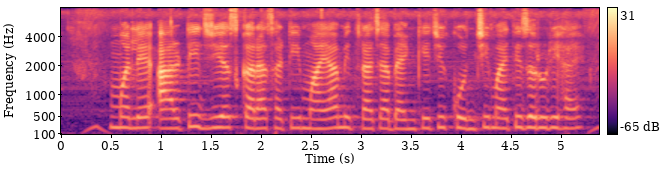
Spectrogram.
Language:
Marathi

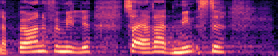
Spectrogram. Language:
Danish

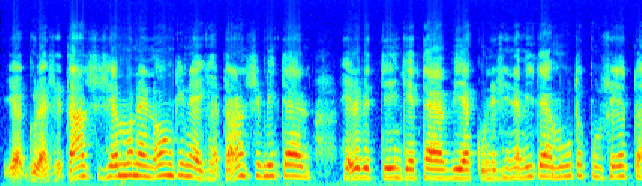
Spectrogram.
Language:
Finnish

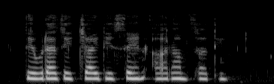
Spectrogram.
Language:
Pashto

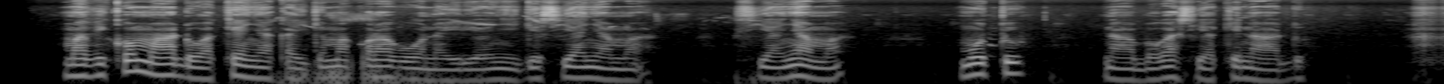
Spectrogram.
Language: Kikuyu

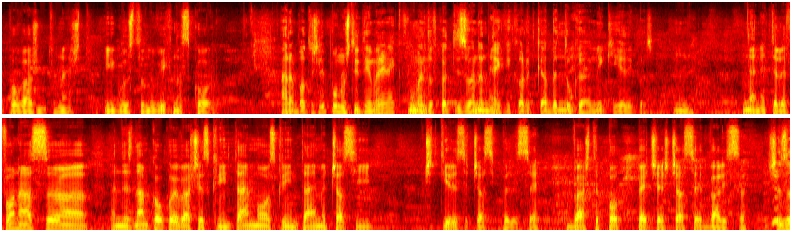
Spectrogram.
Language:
Bulgarian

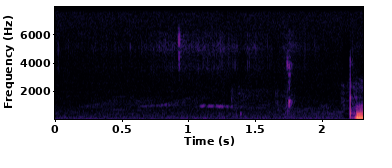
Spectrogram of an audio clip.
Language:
Assamese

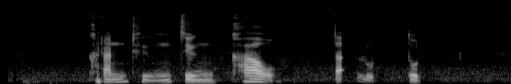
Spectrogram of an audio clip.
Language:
Thai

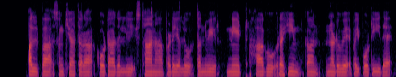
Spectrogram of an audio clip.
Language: Kannada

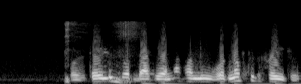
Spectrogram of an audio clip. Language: Fula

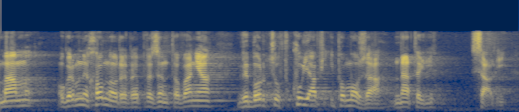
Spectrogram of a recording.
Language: Polish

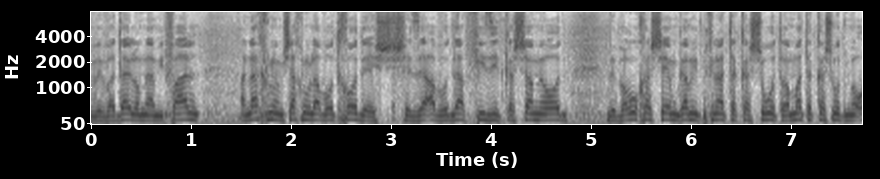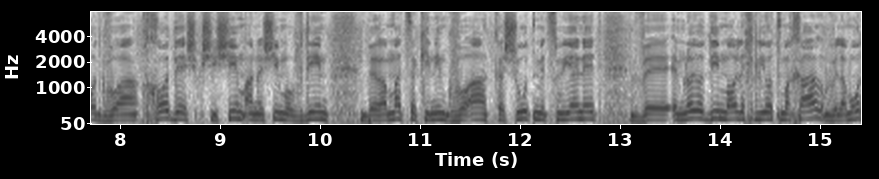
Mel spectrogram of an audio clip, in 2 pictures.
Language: Hebrew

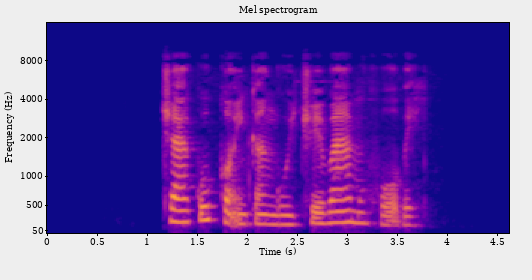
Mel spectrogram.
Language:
Tepeuxila Cuicatec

